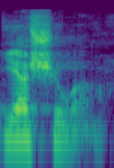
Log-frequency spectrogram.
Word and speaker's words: Yeshua: would affect the pronunciation Hebrew would be something like Yeshua Aramaic issue something like that but what about the poor Greek speaking disciples who didn't have the SH sound they said isus but that was the form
